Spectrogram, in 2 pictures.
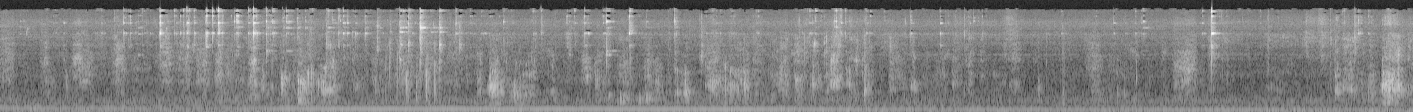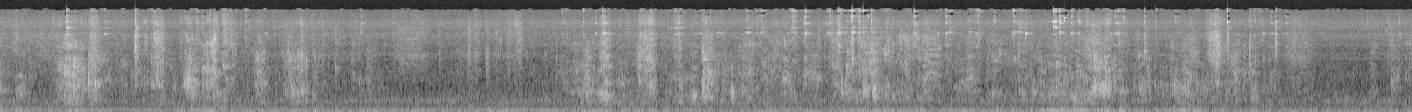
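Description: Dogs play-wrestling, making short, irregular bursts of vocal noise that come and go throughout. A faint low hum slowly falls in pitch underneath.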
